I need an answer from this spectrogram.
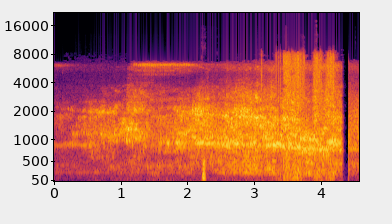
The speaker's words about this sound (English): And then you can hear the crash. You can hear the distortion. And that's most of what we have. There is another video of the car speeding by. It's only a few seconds.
